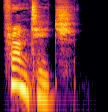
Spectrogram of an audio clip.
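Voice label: "frontage", British English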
